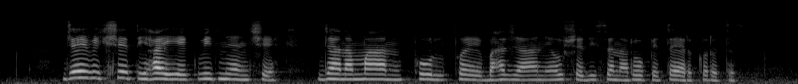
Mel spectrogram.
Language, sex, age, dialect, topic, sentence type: Marathi, female, 25-30, Northern Konkan, agriculture, statement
